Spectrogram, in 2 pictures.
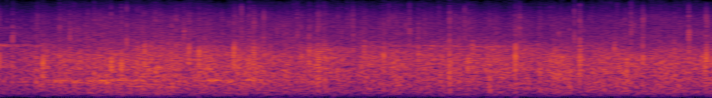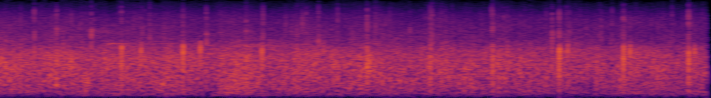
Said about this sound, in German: Dein Applaus. Danke. Danke. Danke. Dankeschön.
